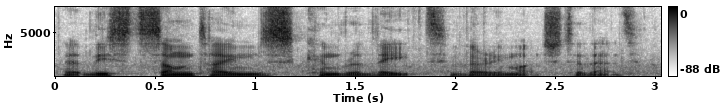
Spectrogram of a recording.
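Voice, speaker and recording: Male panel guest, very low and creaky, earnest and halting in conversation, some background noise. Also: completely flat delivery. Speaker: interview guest, voice actor.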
